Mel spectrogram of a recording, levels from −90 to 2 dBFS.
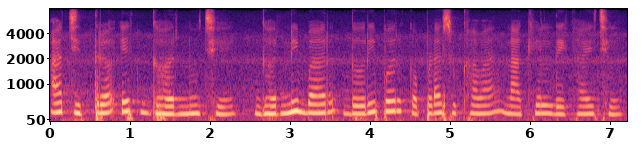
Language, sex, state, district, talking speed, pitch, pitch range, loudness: Gujarati, female, Gujarat, Valsad, 115 wpm, 215 Hz, 205-235 Hz, -13 LUFS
